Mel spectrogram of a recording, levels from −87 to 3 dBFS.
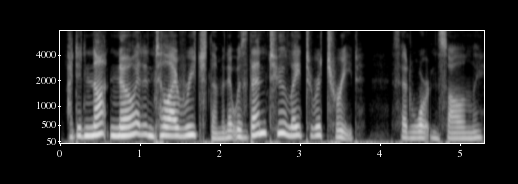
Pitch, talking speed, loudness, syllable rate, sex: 195 Hz, 225 wpm, -18 LUFS, 5.4 syllables/s, female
